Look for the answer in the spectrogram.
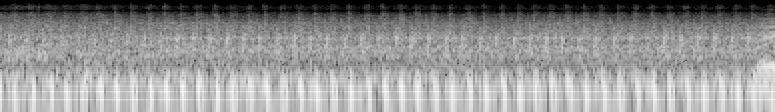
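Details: Polaris ATV after repair and coolant refill, first start: starter sounds good with no grinding, fires first try, then steady even pulsing about four beats a second with no knocks or misses; idles cleanly, no leaks.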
